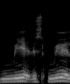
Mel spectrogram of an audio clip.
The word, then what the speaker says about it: Müller: Thomas Mueller with the E with the M U L L E R cuz they've got the two dots, but it's Muer, isn't it?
